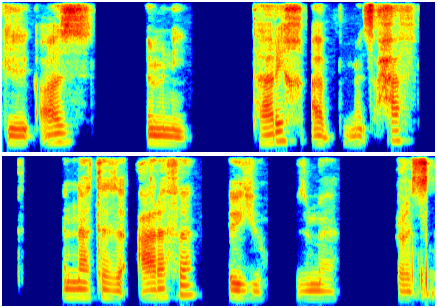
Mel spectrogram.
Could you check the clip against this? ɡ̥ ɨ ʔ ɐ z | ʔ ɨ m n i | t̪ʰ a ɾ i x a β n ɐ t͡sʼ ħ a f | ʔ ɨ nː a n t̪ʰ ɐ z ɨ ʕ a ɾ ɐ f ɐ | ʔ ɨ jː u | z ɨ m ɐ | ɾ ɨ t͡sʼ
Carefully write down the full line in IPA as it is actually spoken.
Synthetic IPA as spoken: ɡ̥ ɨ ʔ a z | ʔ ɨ m n i | t̪ʰ a ɾ i x a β m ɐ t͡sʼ ħ a f | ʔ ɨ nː a t̪ʰ ɐ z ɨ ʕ a ɾ ɐ f ɐ | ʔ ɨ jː u | z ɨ m ɐ | ɾ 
